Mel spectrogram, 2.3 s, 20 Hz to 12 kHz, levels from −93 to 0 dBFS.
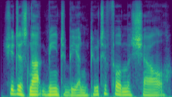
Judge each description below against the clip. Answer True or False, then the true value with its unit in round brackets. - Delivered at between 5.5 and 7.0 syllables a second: True (5.6 syllables/s)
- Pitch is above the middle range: False (110 Hz)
